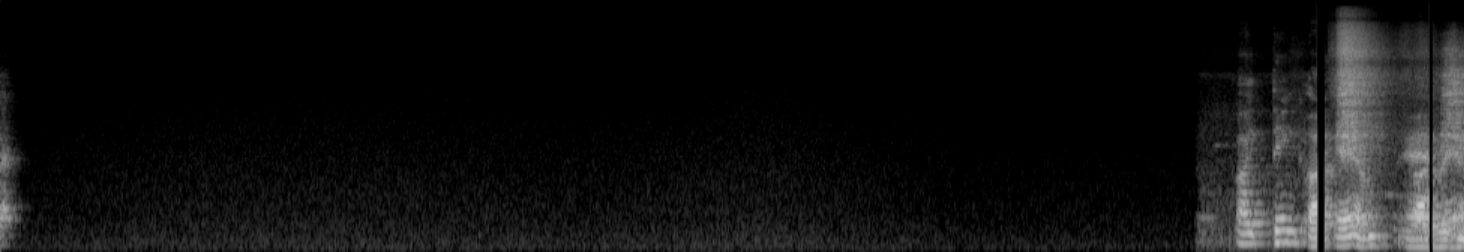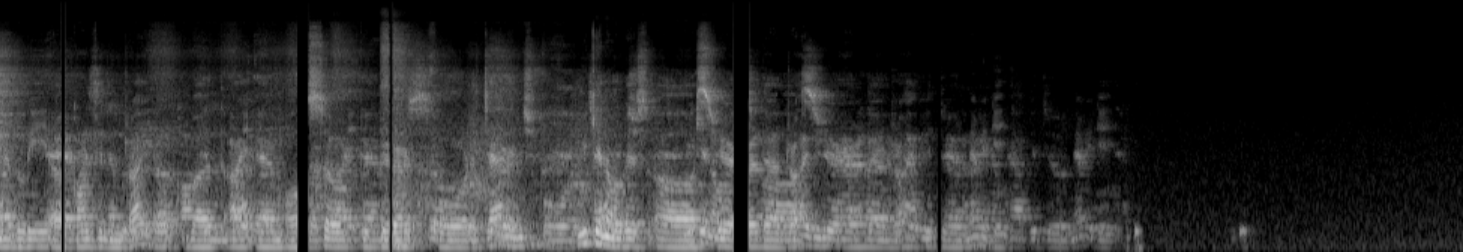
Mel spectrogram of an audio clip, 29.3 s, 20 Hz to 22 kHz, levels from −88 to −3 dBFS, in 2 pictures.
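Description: Echo leak, 0 to 0.23 s: a copy of the speech returns about 1.04 s late and only slightly quieter, likely because a far-end loudspeaker's echo canceller let the microphone pickup through.

Blocks of digital silence at 13.16 s (80 ms), 14.28 s (40 ms), 15.24 s (40 ms), 17.6 s (120 ms), 18.52 s (40 ms), 21.96 s (160 ms), 24.0 s (40 ms) and 25.23 s: the sound cuts out abruptly, leaving short holes or ticks.

Echo leak, 14.01 to 25.92 s: the same roughly 1.04 s delayed, near-level copy comes back under the speech in this stretch.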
